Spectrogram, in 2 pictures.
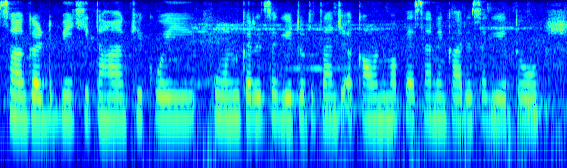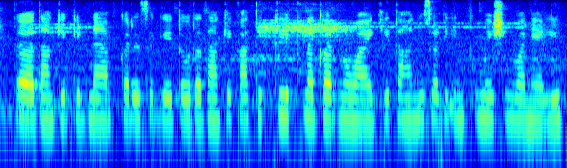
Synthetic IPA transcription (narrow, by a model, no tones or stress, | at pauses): sãɡɐɖbɪkit̪ɐʋ̤ãkʰeːkoːifoːnkɐɾesɐɡʱet̪ʰot̪ɐt̪ɐʋãɲd͡ʑeːʔɐkaːʊ̃ɳʈmãpɛːsanɐ̃ɡʱaːɾesɐɡʱet̪ʰot̪ɐt̪ɐʋ̤ãkʰekɪɖnɛːpkɐɾesɐɡʱet̪ʰot̪ɐt̪ɐʋ̤ãkʰekaːt̪ʰɪklɪknɐkɐɾnoaːɦekit̪ɐʋ̤ãɲd͡ʑiːsɐʈiɪnfɔːɾmeːʃənʋɐniɐli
